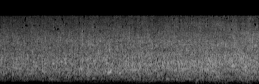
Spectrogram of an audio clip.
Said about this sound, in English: it also lets natural water flow go through here the way it naturally should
